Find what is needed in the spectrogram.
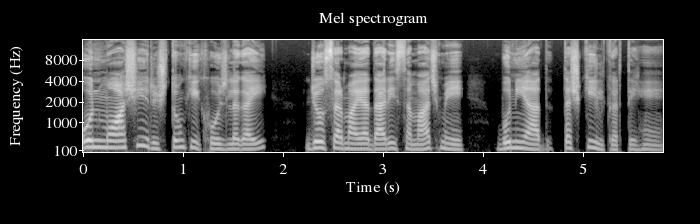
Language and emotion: Urdu, neutral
